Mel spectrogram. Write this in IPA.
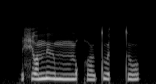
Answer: ɕ ɔ n ɨː mː ə qʷ ɑ̤ tʷ ɑ tː u

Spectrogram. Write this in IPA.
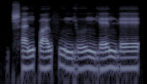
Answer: ʈ͡ʂʰ a˧˥ n p ɑ˧˥ ʊ̯ f u˥˩ n̪ j o˧˥ ʊ̯ n̪ j ɛ˧˥ n̪ ɥ ɛ˥

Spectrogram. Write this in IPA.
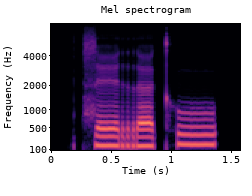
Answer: t͡s eː˨ r ɛ˨ kʰ uː˦

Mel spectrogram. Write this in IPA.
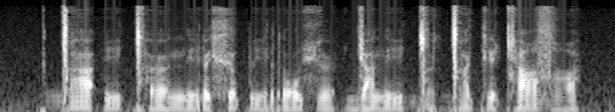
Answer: ɡ͡ǀ a˦˨ ʔ iː˦ ǀʰ œː˨ n i˦ ɾ ø˦ xʲ ɔ˦ p iː˨ r oː˦ ç ø˨ | ɟ a˨ n iː˦ ɡ͡ǀ œ˨ ɡ͡ǀ a˦ kʲ œ˦ cʰ aː˦ zˤ a˨

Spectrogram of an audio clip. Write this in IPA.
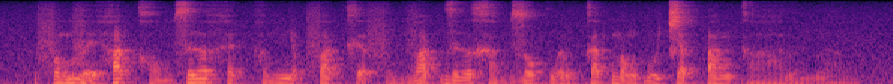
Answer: f ə˨˦ m v e˧˩ h a˦˥ k̚ x ɔ̤˨˩ m s ɨ˧ ə̯ h ɛ˨˩ k̚ h ə̤˨˩ m ɲ a̰˧˨ m f a˨˩ k̚ x ɛ̰˧˨ f ə̤˨˩ m v a˦˥ k̚ z ɨ˨˦ ə̯ x a̤˨˩ m z o˧ k w ə˧˩ w k a˦˥ t̚ n ɔ˧ ŋ ɓ u˨˦ t͡ɕ a˦˥ t̚ ʔ a˧ ŋ k a̤ː˨˩ l ə̤˨˩ m l a̤˨˩ w

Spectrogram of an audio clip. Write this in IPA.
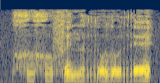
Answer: x ʊ x o f ɛ̰ n ʊ r o̰ l o̰ r ɛ̰

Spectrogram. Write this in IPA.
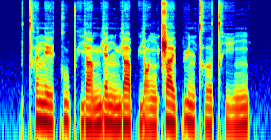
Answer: t̪ʰ ə˦ n e˨˩ ɪ̯ k u˥˨ pʰ j ä˨˩ m j ɛ˥˨ n m j ä˥˨ p j ɑ˨˩ ŋ ʈ͡ʂ a˥˨ ɪ̯ p y˥˨ n t̪ʰ ɤ˨˦ t̪ʰ i˨˦ ŋ

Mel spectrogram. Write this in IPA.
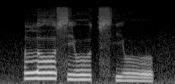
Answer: l o˦ s j u˧ t͡sʰ j u˨˩

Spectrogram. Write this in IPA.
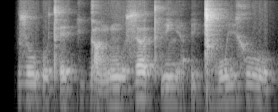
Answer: z u˦ ʔ u˨ tʼ e˧ k i̤˦ ɡ ɑ˨ ŋ ɵ˦ ŋ u˧ z œ˦˨ tʼ i˧ lʲ ɑ̤˨ ʔ i˦ ǀ ɑ̤˧ w i˦ x u˦˨

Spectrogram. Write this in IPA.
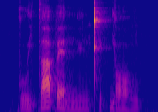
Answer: k uː˨ j t̪ aː˥ p ɛː˨ n n̪ yː˨ n kʰ ɪ˨˥ k̚ j ɔː˨ ŋ

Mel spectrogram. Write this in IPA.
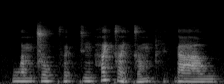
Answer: w ɐ˧ m t͡s o˧ w t̪ʰ ɵ˨˥ t̚ k ɪ˧ ŋ h ɐ˥ j k ɐ˨˩ j k ɐ˨˧ m pʰ ɪ˨˥ k̚ l aː˧ w

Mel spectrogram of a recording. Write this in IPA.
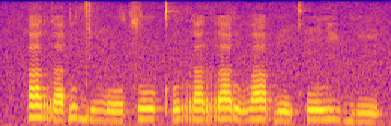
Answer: a˦ r a˨ ɗ ʊ˦ d i˨ m oː˨ t͡s oː˦ kʼ ʊ˦ r a˦ r a˦ ɾ ʊ˨ β a˦ ɓ ũ˨ kʰ ũ˦ l i˦˨ b ĩ˨

